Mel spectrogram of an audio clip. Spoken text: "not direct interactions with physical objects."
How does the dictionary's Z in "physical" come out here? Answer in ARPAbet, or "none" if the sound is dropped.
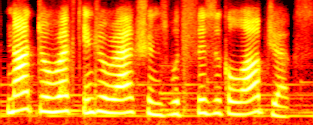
Z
